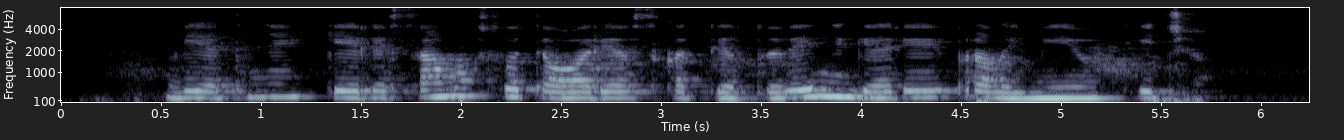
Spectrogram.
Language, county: Lithuanian, Marijampolė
